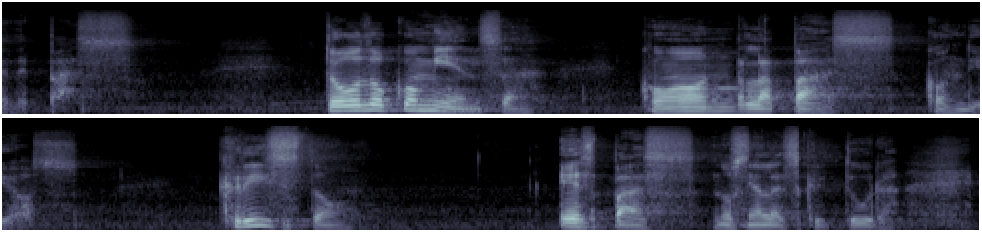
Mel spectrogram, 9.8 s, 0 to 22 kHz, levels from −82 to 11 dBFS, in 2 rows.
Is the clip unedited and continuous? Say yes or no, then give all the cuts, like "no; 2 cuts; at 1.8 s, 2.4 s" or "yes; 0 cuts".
no; 3 cuts; at 3.7 s, 7.9 s, 8.6 s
